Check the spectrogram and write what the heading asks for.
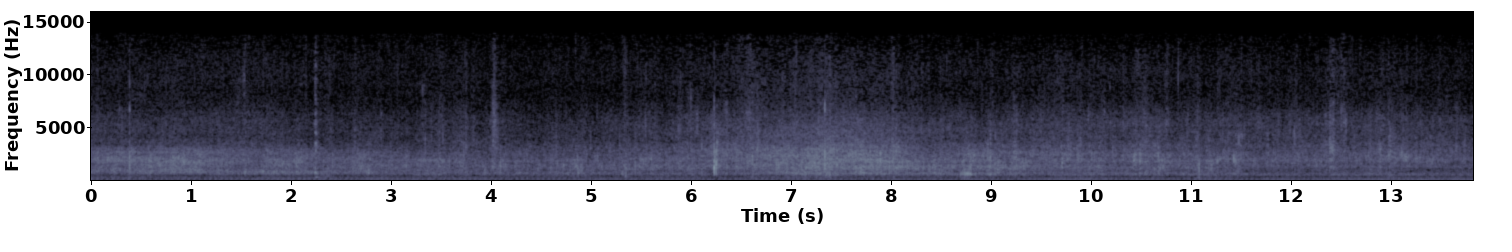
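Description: Jeep Wrangler crawling slowly over loose gravel and sand: a faint, steady low engine hum under a continuous crackle of tyres on gravel, with a few sharp clicks of stones.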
